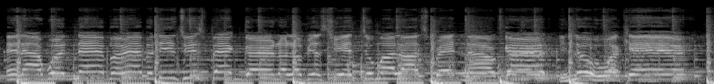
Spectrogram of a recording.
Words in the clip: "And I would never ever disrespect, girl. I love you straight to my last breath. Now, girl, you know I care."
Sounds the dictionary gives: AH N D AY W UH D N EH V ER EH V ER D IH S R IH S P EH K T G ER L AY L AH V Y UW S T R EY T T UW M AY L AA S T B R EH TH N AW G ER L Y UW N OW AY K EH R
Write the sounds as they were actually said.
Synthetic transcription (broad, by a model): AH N AY W UH D N EH V ER EH V ER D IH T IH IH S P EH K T G ER L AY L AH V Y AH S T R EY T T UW M AY L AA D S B R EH T N AW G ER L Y N OW AY K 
